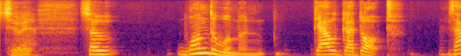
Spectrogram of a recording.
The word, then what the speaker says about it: Gal Gadot: So, Wonder Woman, Gal Gadot, is that how you say it? Yeah, Gal Gadot.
